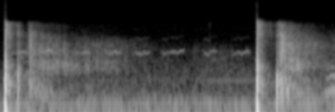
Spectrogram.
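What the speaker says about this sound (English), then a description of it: "Unfortunately, Matt fires a warning shot at him first, but backs it up with one of the best running shots I've ever seen." Gunshots fired while hunting, a running shot at game outdoors: a sharp crack and a second close report at the start, a quiet stretch with faint bird calls, then another loud crack and a further shot.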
